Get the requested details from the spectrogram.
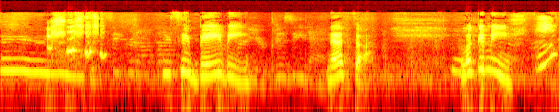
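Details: Adult parent speaking to a young child; typical adult speech.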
